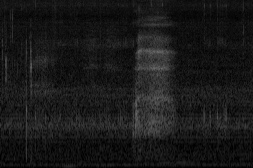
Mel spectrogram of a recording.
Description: This was one of the strongest sneeze I've had!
